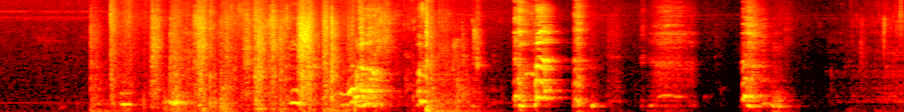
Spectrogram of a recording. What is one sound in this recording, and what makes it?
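A young woman retches and vomits loudly.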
